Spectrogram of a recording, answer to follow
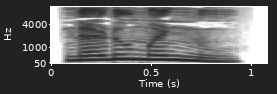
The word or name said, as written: ನಡುಮಣ್ಣು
